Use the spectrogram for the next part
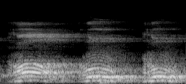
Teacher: Ro tebal. Ro yang berharokat fathah dan dhammah itu dibaca tebal seperti o.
